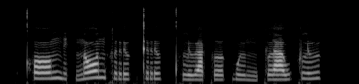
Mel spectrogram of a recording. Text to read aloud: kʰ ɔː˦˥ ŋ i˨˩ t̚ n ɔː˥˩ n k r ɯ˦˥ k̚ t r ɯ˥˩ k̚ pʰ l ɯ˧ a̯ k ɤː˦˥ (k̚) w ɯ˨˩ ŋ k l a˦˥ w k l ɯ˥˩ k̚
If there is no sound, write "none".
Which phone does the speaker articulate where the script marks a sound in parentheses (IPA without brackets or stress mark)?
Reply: k̚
